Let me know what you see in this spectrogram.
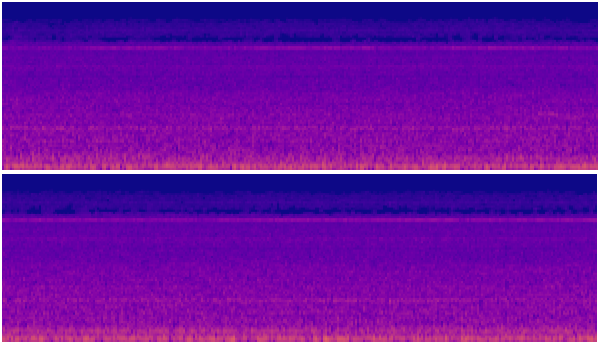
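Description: Tohoku Shinkansen train's running noise heard from inside the car: a steady low rumble as it pulls into the station.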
